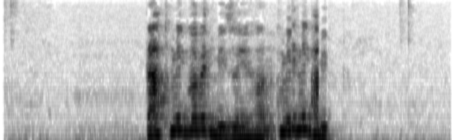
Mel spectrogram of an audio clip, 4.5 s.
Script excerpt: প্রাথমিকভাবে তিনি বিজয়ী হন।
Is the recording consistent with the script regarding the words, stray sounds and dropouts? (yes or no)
no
